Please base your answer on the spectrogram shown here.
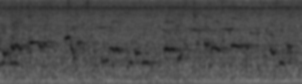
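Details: Straw-headed bulbul, locally cucak rawa, singing strongly over a wash of running water; fluty whistled notes, a few sharply rising, tumble out in a fast, bubbling phrase.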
